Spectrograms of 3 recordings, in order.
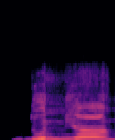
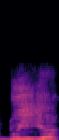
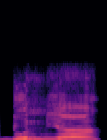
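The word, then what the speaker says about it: دنيا: Sin wa nun, kin wa nun, kin wa nun, bun ya nun, dunya, nggak boleh duya, tapi dunya. Baik anak-anak kami, terima kasih untuk perhatian kalian.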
